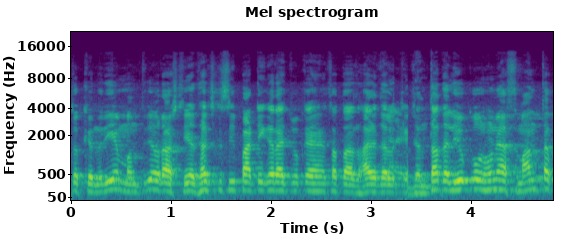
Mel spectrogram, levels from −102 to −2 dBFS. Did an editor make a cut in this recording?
yes; 1 cut; at 3.3 s

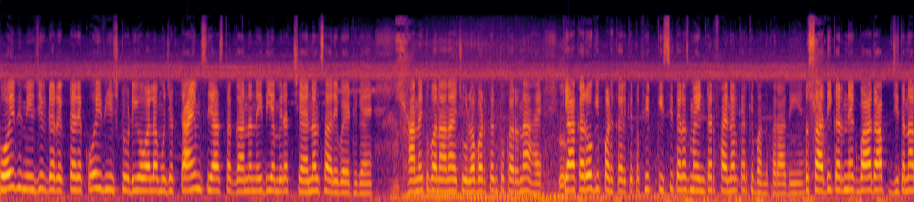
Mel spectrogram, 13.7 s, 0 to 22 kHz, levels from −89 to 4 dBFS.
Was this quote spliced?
yes; 2 cuts; at 6.0 s, 12.1 s

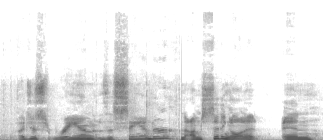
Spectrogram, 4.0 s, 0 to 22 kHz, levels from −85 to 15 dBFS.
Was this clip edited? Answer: yes; 1 cut; at 2.3 s

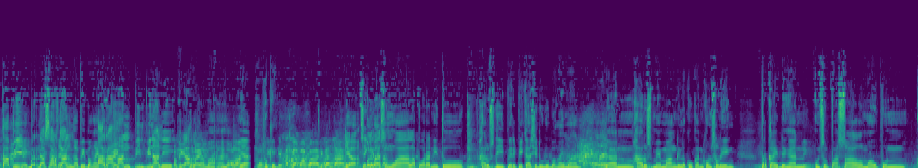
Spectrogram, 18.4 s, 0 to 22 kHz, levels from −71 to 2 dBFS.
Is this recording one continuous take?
no; 1 cut; at 5.0 s

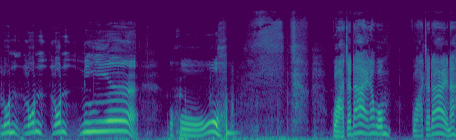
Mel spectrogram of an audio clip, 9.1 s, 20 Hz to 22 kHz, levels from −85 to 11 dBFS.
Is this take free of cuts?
yes; 0 cuts

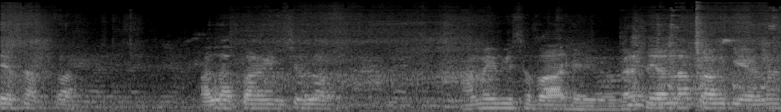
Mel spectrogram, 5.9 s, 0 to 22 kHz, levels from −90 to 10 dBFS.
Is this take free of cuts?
yes; 0 cuts

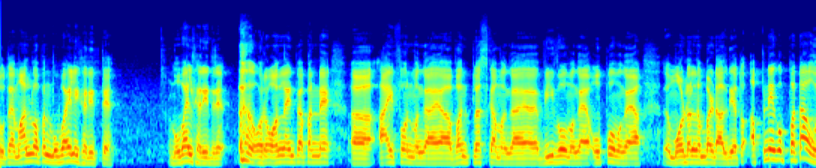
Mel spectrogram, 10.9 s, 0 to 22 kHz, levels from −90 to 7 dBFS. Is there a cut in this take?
no; 0 cuts

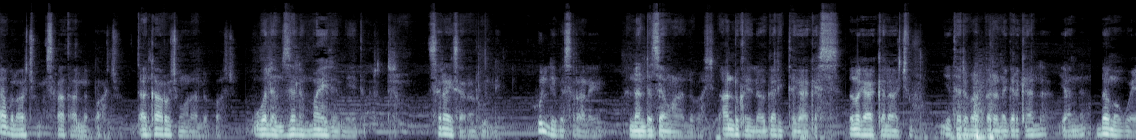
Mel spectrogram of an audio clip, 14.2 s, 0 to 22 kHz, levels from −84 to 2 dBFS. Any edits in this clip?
no; 0 cuts

